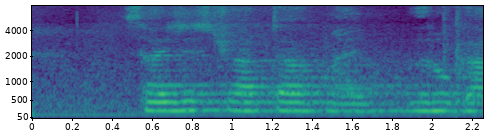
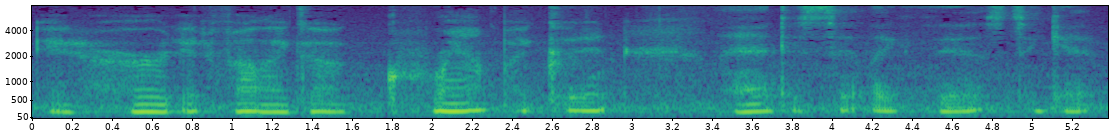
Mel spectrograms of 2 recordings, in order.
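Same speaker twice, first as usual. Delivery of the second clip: whispering; 7 dB louder than usual. Real, not acted. Whispers to camera throughout.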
